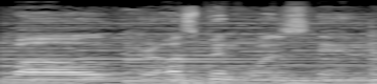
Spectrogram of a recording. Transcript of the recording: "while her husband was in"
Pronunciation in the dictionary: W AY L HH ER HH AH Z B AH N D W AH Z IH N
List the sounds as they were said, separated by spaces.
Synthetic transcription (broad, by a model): W AY L HH ER HH AH Z B AH N D W AH Z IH N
